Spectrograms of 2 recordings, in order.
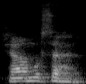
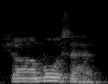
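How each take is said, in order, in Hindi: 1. दोनों शब्दों के बीच अलग 'va' बोला जाता है। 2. 'o' की आवाज़ 'shaam' से जुड़ती है। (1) "तो वो गलत है" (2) "इसको मीम के साथ तलफ़ुज़ करते वक्त जोड़ना पड़ेगा"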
